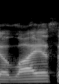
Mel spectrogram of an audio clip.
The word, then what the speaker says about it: Elias: I think the one thing, Elias, which that's how you pronounce his name. I know it looks like Elise, but it's actually Elias.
